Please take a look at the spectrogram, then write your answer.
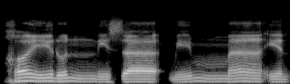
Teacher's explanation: Nun mati atau tanwin berhadapan dengan huruf nun dan mim dibacanya melebur. Melebur apa bunyi nunnya, bunyi n-nya melebur pada berubah menjadi huruf sesudahnya. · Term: idgham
